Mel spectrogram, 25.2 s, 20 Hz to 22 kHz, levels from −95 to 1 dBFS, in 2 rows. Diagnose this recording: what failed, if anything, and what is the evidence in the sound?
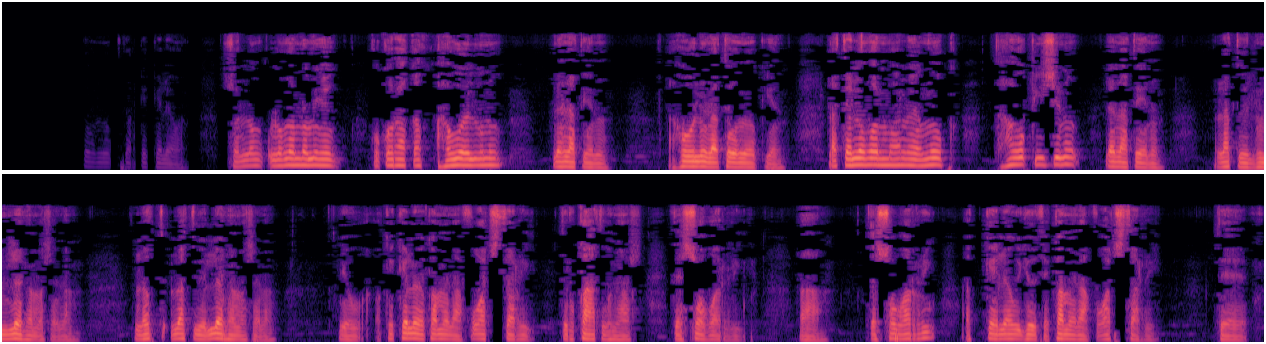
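Codec stage. The whole clip carries the ringing, washy character of a transform codec, with hiss that rises and falls with the speech, and the codec damage is plainly audible throughout. Nothing is present above 10.1 kHz. This is likely WMA compression. The long-block quantisation noise smears across tens of milliseconds, and weak spectral lines are zeroed, which fits a WMA 1 encode at a low bitrate around 32 kbps.

Sample-format conversion or volume stage. The opening fade, from 0.0 to 2.69 s, shows truncation distortion on a fade, and it is worst from 0.0 to 1.81 s. The quiet portion sounds gritty rather than smoothly attenuated. A digital gain stage reduced the signal without dither, so the low-level waveform collapsed into a few coarse quantisation steps. The grain of it points to roughly 11 bits of usable resolution.

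Codec stage. There is pre-echo from 23.12 to 23.15 s: a short hiss arrives about 34 ms ahead of a sharp attack, and the attack itself sounds softened. The transform block containing that transient spread quantisation noise sized for the loud onset evenly across the whole block. That noise therefore fills the quiet moment before the attack, where nothing masks it.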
